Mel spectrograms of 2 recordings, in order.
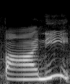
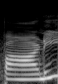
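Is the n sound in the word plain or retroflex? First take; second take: plain; retroflex. First: The n sound is a plain n. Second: The n sound is retroflex, tongue curled back. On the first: The speaker calls it wrong. "പാനി എന്നതല്ല. അത് ഒരു തെറ്റാണ്" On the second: The speaker calls it right. "ണ എന്ന ഉച്ചാരണം വേണം വരാൻ"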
